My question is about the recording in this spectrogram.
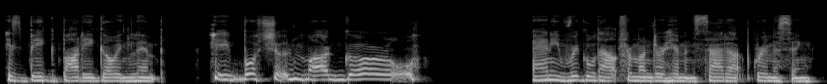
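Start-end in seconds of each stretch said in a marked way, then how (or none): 2.1-4.2 sobbing. A narrator's reading. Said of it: "Hunter Davidson sobbed".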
